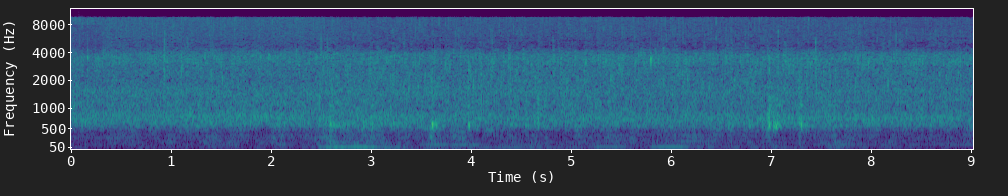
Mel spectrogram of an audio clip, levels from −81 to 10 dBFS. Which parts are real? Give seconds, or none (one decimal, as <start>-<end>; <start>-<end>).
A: 0.0-9.0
